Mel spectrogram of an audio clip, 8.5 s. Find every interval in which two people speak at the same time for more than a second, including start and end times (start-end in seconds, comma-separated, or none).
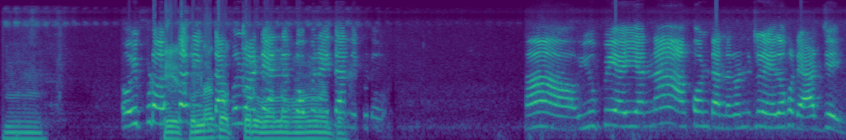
1.6-3.5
